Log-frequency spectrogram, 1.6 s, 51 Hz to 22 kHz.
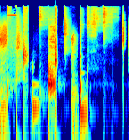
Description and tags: A pack of loopable and mixable electronic beats which will loop at APPROXIMATELY 150 bpm. You need to string them together or loop them to get the effect and they were made for a project with a deliberate loose feel.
